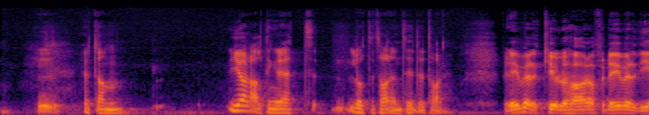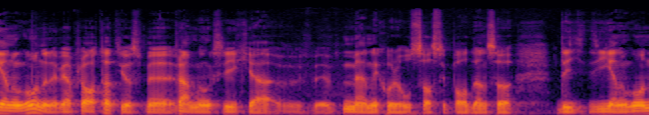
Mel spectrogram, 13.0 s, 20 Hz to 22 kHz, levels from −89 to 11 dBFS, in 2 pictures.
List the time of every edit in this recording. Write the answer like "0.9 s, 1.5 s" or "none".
8.2 s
